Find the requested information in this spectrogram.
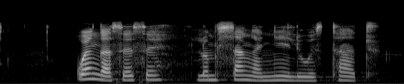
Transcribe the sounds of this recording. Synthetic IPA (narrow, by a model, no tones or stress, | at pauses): k̬ʼwɛŋɡʱasɛsɛ | lom̩ɬaŋʱaɲeliwesi̥tʰaːtʰu̥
